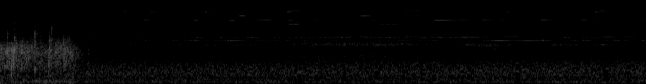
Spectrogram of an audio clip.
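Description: Audience applause dying away within the first second, followed by faint, high tinkling chime tones.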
